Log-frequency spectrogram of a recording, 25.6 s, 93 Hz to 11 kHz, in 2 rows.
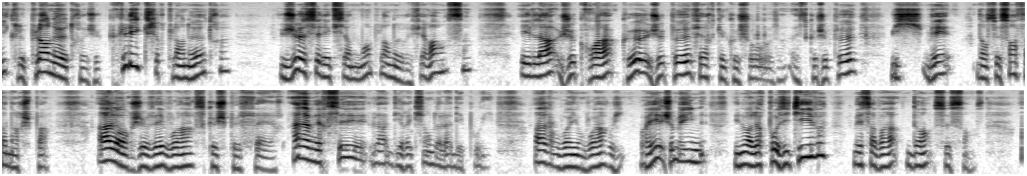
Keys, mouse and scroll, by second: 1.7 click, 4.6 click, 7.0-7.6 scroll down 1, 7.7-8.0 scroll down 2, 8.8 scroll up 2, 9.4-9.8 scroll up 2, 10.2 scroll up 2, 10.8-12.6 scroll down 7, 12.8-13.5 scroll up 2, 13.8-14.2 scroll down 1, 17.9 click, 19.2-19.5 scroll down 2, 19.6-19.9 scroll up 2, 20.8-21.1 scroll up 2, 22.9 scroll up 2, 24.2-25.5 drag.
